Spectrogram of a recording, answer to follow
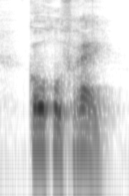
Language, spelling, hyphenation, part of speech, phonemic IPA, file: Dutch, kogelvrij, ko‧gel‧vrij, adjective, /ˌkoː.ɣəlˈvrɛi̯/, Nl-kogelvrij.ogg
- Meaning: bulletproof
